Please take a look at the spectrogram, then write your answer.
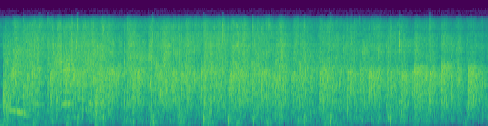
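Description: Sustained applause from a church congregation fills the space, steady and dense throughout, with scattered claps and crowd noise and no clear speech on top.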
